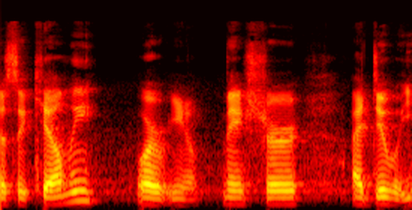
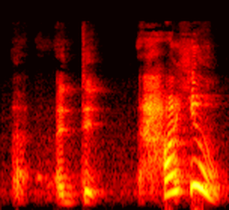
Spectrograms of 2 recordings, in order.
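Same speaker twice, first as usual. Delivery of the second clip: flabbergasted; 13 semitones higher than usual. Acted. Boy shocked by picture of her boyfriend, flabbergasted. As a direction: stammer that leaps up high.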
